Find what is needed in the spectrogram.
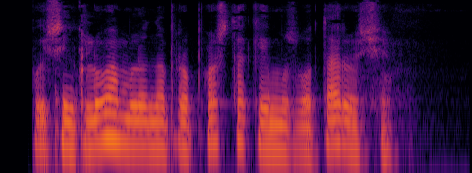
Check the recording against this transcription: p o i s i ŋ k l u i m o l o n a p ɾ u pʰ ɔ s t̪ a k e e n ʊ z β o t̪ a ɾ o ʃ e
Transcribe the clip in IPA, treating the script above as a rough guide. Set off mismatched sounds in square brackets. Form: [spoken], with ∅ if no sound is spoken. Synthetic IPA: p o [j] s i ŋ k l u [a] m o l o n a p ɾ [o] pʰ ɔ s t̪ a k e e [m] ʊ z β o t̪ a ɾ o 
